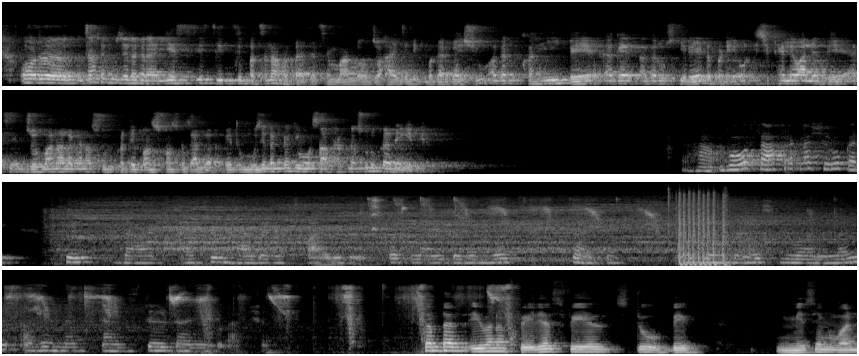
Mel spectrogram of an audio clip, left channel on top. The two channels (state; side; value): different; both; correlation 0.00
